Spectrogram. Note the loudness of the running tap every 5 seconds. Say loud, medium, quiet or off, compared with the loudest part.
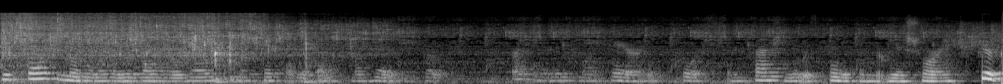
loud, quiet.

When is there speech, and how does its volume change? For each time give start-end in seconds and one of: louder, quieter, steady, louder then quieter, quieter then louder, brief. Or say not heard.
0.0-9.9 quieter then louder.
